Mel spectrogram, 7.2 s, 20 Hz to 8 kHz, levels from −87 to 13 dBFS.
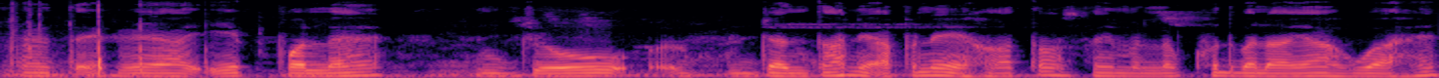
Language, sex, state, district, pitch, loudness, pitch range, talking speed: Hindi, male, Uttar Pradesh, Jalaun, 115 Hz, -22 LUFS, 110-125 Hz, 140 wpm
